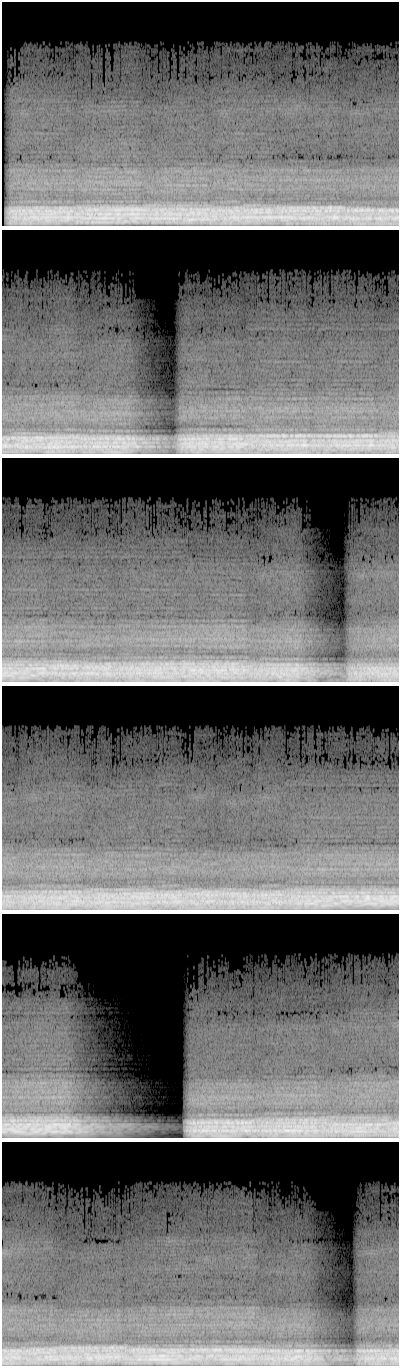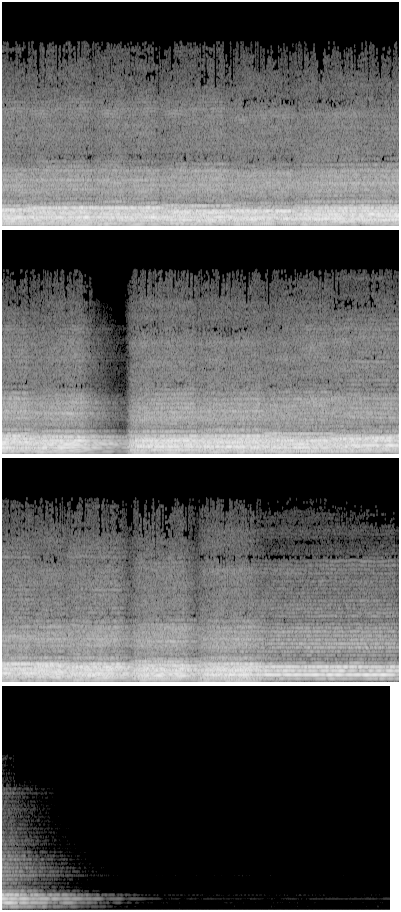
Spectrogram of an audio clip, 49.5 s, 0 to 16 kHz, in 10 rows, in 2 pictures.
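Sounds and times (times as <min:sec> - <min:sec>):
SATB choir part singing: 0:00.0 - 0:21.5, 0:22.1 - 0:45.5.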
